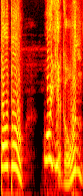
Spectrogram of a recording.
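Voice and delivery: put-on loud shrill Northern Irish accent. Mimicking one hobbit actor's accent, a stereotypical northern irish accent. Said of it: "real stereotypical Northern Irish accent".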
